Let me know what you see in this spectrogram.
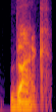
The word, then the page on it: black: British English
